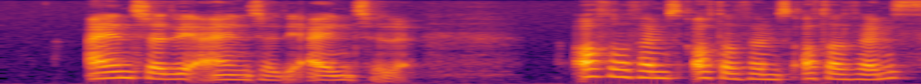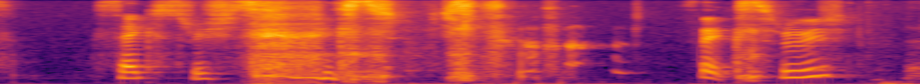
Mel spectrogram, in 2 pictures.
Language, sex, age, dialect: Faroese, female, 15-35, Suðurstreymoy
